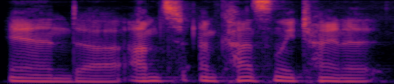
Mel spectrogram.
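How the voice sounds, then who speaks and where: A man from northwestern Illinois talks as a guest on a podcast, thinking aloud. He is hesitant and searching, with frequent fillers, restarts and small self-corrections. His voice sits at an ordinary middle pitch for a man. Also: steady tone, brisk, darkish tone. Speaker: guest poet and teacher. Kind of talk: reflective conversation.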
